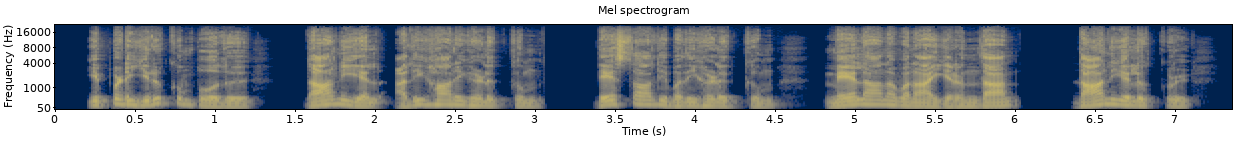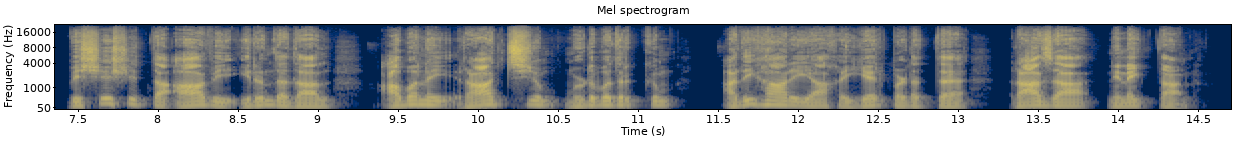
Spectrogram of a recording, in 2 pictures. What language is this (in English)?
Tamil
